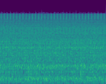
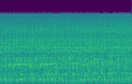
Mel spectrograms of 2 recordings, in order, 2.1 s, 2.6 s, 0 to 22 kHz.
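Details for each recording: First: Ignition at 1,200 rpm engine speed, supply lowered from 12 V: fast even spark ticking with steady hiss, thin and faint; no change at 10 V, spark fading from 7 V, gone at 4 V. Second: Triumph T100R original points ignition on an inverter-driven bench rig at camshaft speed, equivalent to 2,000 engine rpm: steady high even whir; healthy spark, no arcing at the points, condenser good.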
